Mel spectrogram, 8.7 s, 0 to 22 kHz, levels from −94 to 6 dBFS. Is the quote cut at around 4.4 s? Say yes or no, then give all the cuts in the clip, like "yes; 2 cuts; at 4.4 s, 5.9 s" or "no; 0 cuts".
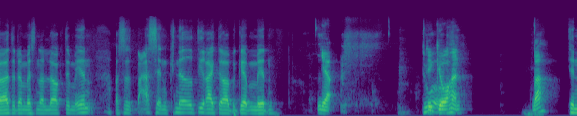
no; 1 cut; at 6.3 s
